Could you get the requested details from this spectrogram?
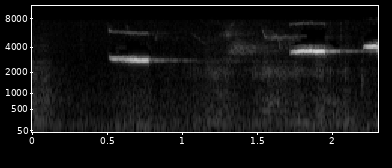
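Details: Caged Capped seedeater in São Paulo, Brazil, giving Porta-voz song: one clear whistle, a pause, then a higher sustained whistle and the start of another.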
